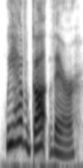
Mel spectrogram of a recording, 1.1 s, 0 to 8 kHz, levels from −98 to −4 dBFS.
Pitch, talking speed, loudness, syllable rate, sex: 245 Hz, 215 wpm, -18 LUFS, 5.4 syllables/s, female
